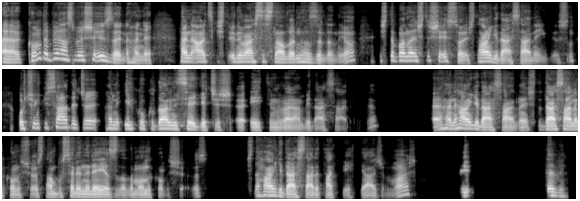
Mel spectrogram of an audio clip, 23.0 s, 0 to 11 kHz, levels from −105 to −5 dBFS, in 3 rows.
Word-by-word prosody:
Eee, 110 Hz, 0 st, +4 dB
konu 180 Hz, +8 st, -2 dB
da 240 Hz, -2 st, 0 dB
biraz, 220 Hz, -6 st, -1 dB
böyle, 190 Hz, 0 st, -2 dB
şey 185 Hz, 0 st, +1 dB
üzerine, 115 Hz, -, 0 dB
hani. 95 Hz, -4 st, -3 dB, 0.4 s
Hani, 135 Hz, -2 st, +5 dB
artık, 135 Hz, 0 st, +2 dB
işte, -, -, -7 dB
üniversite 130 Hz, 0 st, +2 dB
sınavlarına 120 Hz, 0 st, +2 dB
hazırlanıyor. 105 Hz, -, -5 dB, 0.3 s
İşte, 170 Hz, +1 st, -6 dB
bana, 170 Hz, -1 st, +4 dB
işte, 170 Hz, 0 st, -5 dB
şeyi 165 Hz, -, -2 dB
soruyor, -, -, -3 dB
"İşte, 135 Hz, -, -10 dB
hangi 140 Hz, -6 st, +5 dB
dershaneye -, -, 0 dB
gidiyorsun?" 80 Hz, -, -19 dB, 0.3 s
O 135 Hz, -, +2 dB
çünkü 165 Hz, +3 st, -8 dB
sadece, 160 Hz, -3 st, -1 dB
hani, 140 Hz, -1 st, -3 dB
ilkokuldan 135 Hz, -1 st, +2 dB
liseye 125 Hz, -1 st, +3 dB
geçiş, 95 Hz, -2 st, -4 dB
eee, -, -, -4 dB
eğitimi 90 Hz, -2 st, -6 dB
veren 80 Hz, -1 st, -1 dB
bir 80 Hz, -, -10 dB
dershaneydi. -, -, -11 dB, 1.1 s
"Eee, -, -, +4 dB
hani, 135 Hz, 0 st, +1 dB
hangi 140 Hz, -3 st, +4 dB
dershane?" 90 Hz, +1 st, +1 dB
İşte, 110 Hz, -, -16 dB
dershane 115 Hz, 0 st, +6 dB
konuşuyoruz, 90 Hz, 0 st, -8 dB
tam, 100 Hz, -1 st, -2 dB
"Bu 100 Hz, -, -12 dB
sene 105 Hz, -1 st, 0 dB
nereye 100 Hz, -1 st, +3 dB
yazılalım?" 85 Hz, -1 st, -2 dB
onu 90 Hz, +1 st, -2 dB
konuşuyoruz. 445 Hz, +3 st, -15 dB, 0.5 s
"İşte, 135 Hz, -, -9 dB
hangi 140 Hz, -2 st, +3 dB
derslerde 90 Hz, -3 st, +4 dB
takviye -, -, -5 dB
ihtiyacın -, -, -8 dB
var?" -, -, -5 dB, 0.6 s
Bi -, -, -2 dB, 1.0 s
Tabii. 120 Hz, -6 st, 0 dB
125 Hz, 150 wpm, -25 LUFS, 95-145 Hz, 1.1 s, dershane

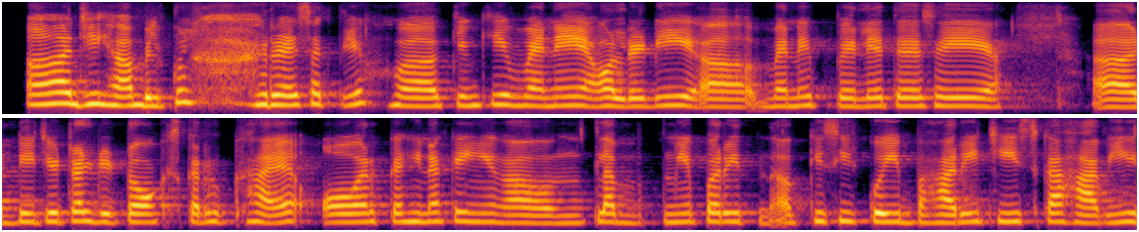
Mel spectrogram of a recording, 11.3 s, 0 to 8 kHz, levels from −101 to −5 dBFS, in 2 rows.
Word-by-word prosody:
अ, 285 Hz, +2 st, +7 dB
जी 275 Hz, +1 st, +4 dB
हाँ, 235 Hz, -2 st, +4 dB
बिल्कुल, 230 Hz, +8 st, +1 dB, 0.4 s
रह 255 Hz, -1 st, +5 dB
सकती 265 Hz, -1 st, -3 dB
हूँ 290 Hz, -5 st, -4 dB
अ, 220 Hz, -1 st, +3 dB
क्योंकि 245 Hz, +2 st, -1 dB
मैंने 235 Hz, 0 st, +3 dB
ऑलरेडी 220 Hz, +2 st, +1 dB
अ, 205 Hz, -1 st, 0 dB
मैंने 220 Hz, +2 st, -2 dB
पहले 220 Hz, 0 st, -1 dB
तरह 225 Hz, 0 st, -1 dB
से 230 Hz, +1 st, -3 dB, 0.2 s
अ, 205 Hz, -1 st, -2 dB
डिजिटल 235 Hz, +2 st, +1 dB
डिटॉक्स 225 Hz, 0 st, 0 dB
कर 220 Hz, -2 st, -2 dB
रखा 235 Hz, 0 st, -5 dB
है 215 Hz, +3 st, +3 dB, 0.2 s
और 225 Hz, +1 st, +3 dB
कहीं 230 Hz, 0 st, -1 dB
न 240 Hz, -, 0 dB
कहीं 230 Hz, -2 st, -1 dB
अम, 200 Hz, -1 st, -2 dB
मतलब 215 Hz, +1 st, -3 dB
अपने 220 Hz, +1 st, -4 dB
पर 235 Hz, 0 st, +2 dB
इतन 235 Hz, 0 st, -5 dB
अ, -, -, -4 dB
किसी 245 Hz, 0 st, -3 dB
कोई 230 Hz, 0 st, +5 dB
बाहरी 210 Hz, +2 st, 0 dB
चीज़ 235 Hz, 0 st, -2 dB
का 235 Hz, -, +2 dB
हावी 205 Hz, +3 st, 0 dB
230 Hz, 200 wpm, -20 LUFS, 220-240 Hz, 0.4 s, अ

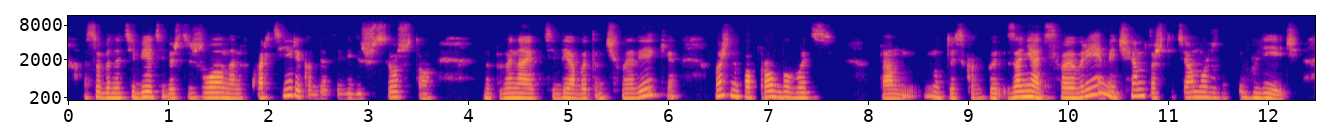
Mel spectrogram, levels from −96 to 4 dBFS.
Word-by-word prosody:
особенно 190 Hz, 0 st, +1 dB
тебе, 210 Hz, +2 st, +2 dB
тебе 210 Hz, -4 st, -5 dB
ж 185 Hz, -, -1 dB
тяжело, 195 Hz, +1 st, +2 dB
наверное, 180 Hz, -2 st, 0 dB
в 180 Hz, -, -26 dB
квартире, 195 Hz, +8 st, -1 dB
когда 165 Hz, -5 st, -11 dB
ты 165 Hz, +1 st, -19 dB
видишь 175 Hz, 0 st, -8 dB
всё, 210 Hz, +1 st, -2 dB
что 215 Hz, -5 st, -8 dB, 0.5 s
напоминает 185 Hz, 0 st, +2 dB
тебе 180 Hz, +1 st, -1 dB
об 175 Hz, -, -3 dB
этом 180 Hz, +1 st, -5 dB
человеке, 230 Hz, +8 st, -2 dB, 0.3 s
можно 260 Hz, -2 st, +3 dB
попробовать, 205 Hz, -2 st, 0 dB, 0.4 s
там 170 Hz, 0 st, 0 dB, 0.2 s
ну, 220 Hz, -5 st, -3 dB
то 185 Hz, -2 st, -6 dB
есть 180 Hz, -, -7 dB
как 180 Hz, +1 st, -11 dB
бы, 185 Hz, -1 st, -3 dB
занять 215 Hz, 0 st, +7 dB
свое 195 Hz, -1 st, +3 dB
время 270 Hz, -, +3 dB
чем-то, 255 Hz, -2 st, 0 dB
что 210 Hz, +2 st, -1 dB
тя 205 Hz, -2 st, -2 dB
может 205 Hz, -3 st, -2 dB
увлечь. 190 Hz, -, -2 dB
195 Hz, 165 wpm, -23 LUFS, 185-215 Hz, 0.5 s, занять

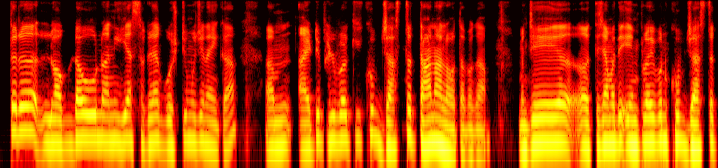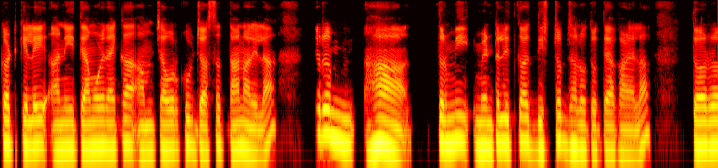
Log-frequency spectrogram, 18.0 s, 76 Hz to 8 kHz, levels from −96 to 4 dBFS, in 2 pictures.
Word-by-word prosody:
तर 205 Hz, 0 st, +2 dB, 0.2 s
लॉकडाउन 150 Hz, +4 st, +1 dB
आणि 155 Hz, -1 st, -1 dB
या 165 Hz, -, +1 dB
सगळ्या 150 Hz, +2 st, -2 dB
गोष्टी 140 Hz, +3 st, -4 dB
म्हणजे 155 Hz, 0 st, -3 dB
नाही 135 Hz, -4 st, -2 dB
का 135 Hz, +5 st, -5 dB, 0.5 s
अं, 135 Hz, +1 st, 0 dB, 0.2 s
आयटी 130 Hz, +4 st, 0 dB
फील्डवर 160 Hz, +2 st, +1 dB, 0.3 s
खूप 185 Hz, -4 st, -3 dB
जास्त 135 Hz, +5 st, 0 dB
ताण 145 Hz, +2 st, +6 dB
आला 140 Hz, -4 st, +6 dB
होता 110 Hz, 0 st, -2 dB
बघा. 105 Hz, 0 st, -6 dB, 0.4 s
म्हणजे 125 Hz, +4 st, +3 dB, 0.5 s
त्याच्यामध्ये 145 Hz, +3 st, +2 dB
एम्प्लॉयी 150 Hz, +2 st, +4 dB
पण 155 Hz, -1 st, +3 dB
खूप 155 Hz, -4 st, 0 dB
जास्त 130 Hz, +3 st, +3 dB
कट 140 Hz, -3 st, 0 dB
केले 140 Hz, 0 st, +1 dB, 0.2 s
आणि 130 Hz, +1 st, 0 dB
त्यामुळे 135 Hz, +1 st, +1 dB
नाही 130 Hz, 0 st, 0 dB
का 145 Hz, -1 st, -1 dB
आमच्यावर 125 Hz, +2 st, -2 dB
खूप 140 Hz, -2 st, -3 dB
जास्त 120 Hz, +2 st, -2 dB
ताण 130 Hz, +1 st, 0 dB
आलेला. 115 Hz, -2 st, -2 dB, 0.6 s
तर 190 Hz, -, 0 dB, 0.5 s
हां 130 Hz, -4 st, +4 dB, 0.4 s
तर 150 Hz, -, +4 dB
मी 155 Hz, +2 st, +2 dB, 0.2 s
मेंटली 135 Hz, +3 st, +2 dB
इतका 150 Hz, +3 st, -2 dB
डिस्टर्ब 140 Hz, +5 st, -3 dB
झालो 135 Hz, -2 st, 0 dB
होतो 120 Hz, 0 st, -5 dB
त्या 120 Hz, -2 st, -2 dB
काळाला, 110 Hz, +4 st, -5 dB, 0.6 s
तर 135 Hz, 0 st, +4 dB
140 Hz, 155 wpm, -23 LUFS, 125-150 Hz, 0.6 s, ताण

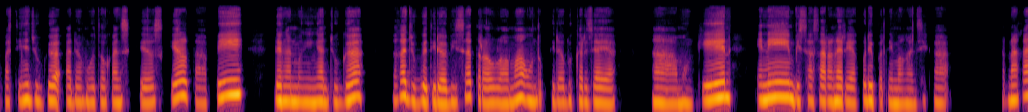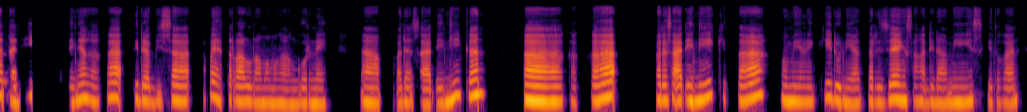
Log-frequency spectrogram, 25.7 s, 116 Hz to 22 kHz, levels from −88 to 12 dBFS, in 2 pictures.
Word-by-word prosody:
Pastinya 200 Hz, +2 st, -2 dB
juga 200 Hz, 0 st, -2 dB
ada 195 Hz, -1 st, -6 dB
membutuhkan 190 Hz, 0 st, -5 dB
skill-skill, 200 Hz, +6 st, -3 dB
tapi, 235 Hz, +10 st, +4 dB, 0.4 s
dengan 200 Hz, -1 st, +4 dB
mengingat 195 Hz, 0 st, +1 dB
juga 210 Hz, +6 st, +1 dB, 0.3 s
Kakak 240 Hz, +3 st, 0 dB
juga 190 Hz, 0 st, -1 dB
tidak 185 Hz, -2 st, 0 dB
bisa 190 Hz, +6 st, -4 dB
terlalu 185 Hz, -3 st, -3 dB
lama 210 Hz, +6 st, +1 dB
untuk 200 Hz, -1 st, -2 dB
tidak 190 Hz, -1 st, -7 dB
bekerja 190 Hz, -1 st, -5 dB
ya. 180 Hz, -1 st, -2 dB, 0.5 s
Nah, 180 Hz, -2 st, -1 dB
mungkin 205 Hz, +7 st, +4 dB, 0.3 s
ini 235 Hz, +3 st, +6 dB
bisa 200 Hz, 0 st, -6 dB
saran 195 Hz, 0 st, 0 dB
dari 195 Hz, -1 st, -1 dB
aku 180 Hz, +2 st, -9 dB
dipertimbangan 180 Hz, -3 st, -2 dB
sih, 190 Hz, +3 st, -21 dB
Kak. 185 Hz, -3 st, -9 dB, 0.6 s
Karena 205 Hz, 0 st, -2 dB
kan 255 Hz, +4 st, -2 dB
tadi 210 Hz, +6 st, -5 dB, 0.4 s
kayaknya 205 Hz, +4 st, -1 dB, 0.2 s
Kakak 235 Hz, +4 st, -1 dB
tidak 205 Hz, -3 st, -3 dB
bisa 200 Hz, +1 st, -1 dB, 0.2 s
apa 215 Hz, +3 st, -13 dB
ya, 225 Hz, -3 st, 0 dB
terlalu 200 Hz, -2 st, -2 dB
lama 185 Hz, -1 st, -4 dB
menganggur 180 Hz, 0 st, -4 dB
nih. 175 Hz, -1 st, -4 dB, 0.4 s
Nah 185 Hz, -1 st, 0 dB, 0.2 s
pada 185 Hz, 0 st, -5 dB
saat 175 Hz, -2 st, -6 dB
ini 200 Hz, +8 st, +1 dB
kan, 270 Hz, +2 st, +3 dB, 0.5 s
eee, 200 Hz, -1 st, +8 dB
Kakak, 210 Hz, +5 st, +3 dB, 0.4 s
pada 215 Hz, -1 st, 0 dB
saat 210 Hz, 0 st, +1 dB
ini 210 Hz, +4 st, +3 dB
kita 220 Hz, +4 st, +1 dB, 0.2 s
memiliki 200 Hz, +2 st, -1 dB
dunia 185 Hz, -3 st, -2 dB
kerja 195 Hz, +2 st, -2 dB
yang 210 Hz, -, +3 dB
sangat 195 Hz, -2 st, -8 dB
dinamis 190 Hz, +1 st, -2 dB
gitu 185 Hz, 0 st, -11 dB
kan? 185 Hz, +1 st, -4 dB
195 Hz, 140 wpm, -19 LUFS, 185-210 Hz, 0.6 s, eee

